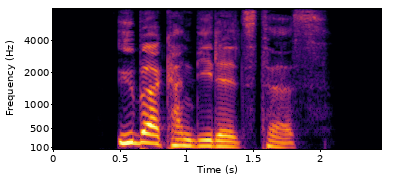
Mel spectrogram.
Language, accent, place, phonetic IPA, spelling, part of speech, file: German, Germany, Berlin, [ˈyːbɐkanˌdiːdl̩t͡stəs], überkandideltstes, adjective, De-überkandideltstes.ogg
- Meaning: strong/mixed nominative/accusative neuter singular superlative degree of überkandidelt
